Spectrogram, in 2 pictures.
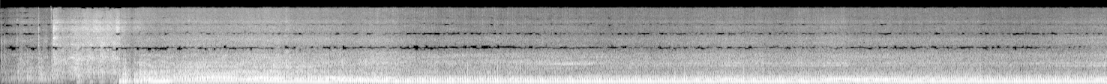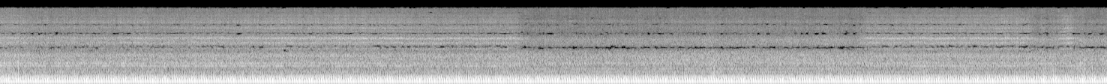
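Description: Saab car engine being started: a short crank, the engine catching about two seconds in and flaring up in revs, then settling to a steady idle.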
